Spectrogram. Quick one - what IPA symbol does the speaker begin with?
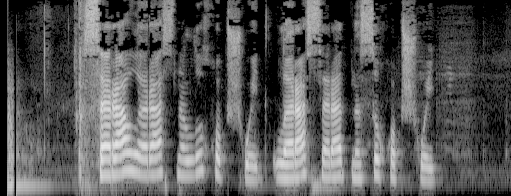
s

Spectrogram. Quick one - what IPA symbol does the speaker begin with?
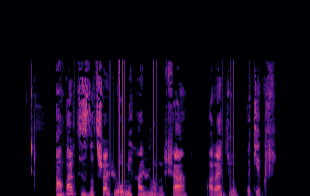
a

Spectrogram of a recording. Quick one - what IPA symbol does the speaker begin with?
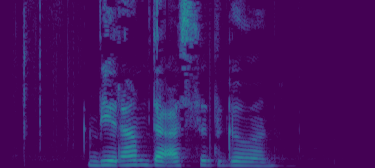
b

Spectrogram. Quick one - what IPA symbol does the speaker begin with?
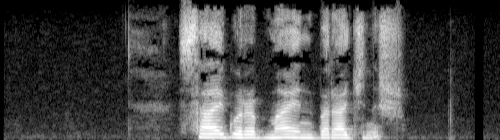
s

